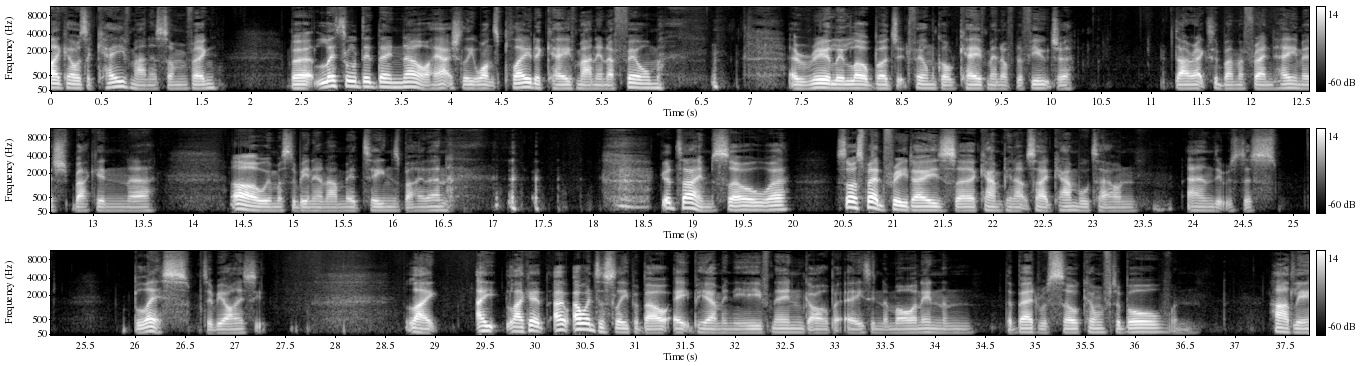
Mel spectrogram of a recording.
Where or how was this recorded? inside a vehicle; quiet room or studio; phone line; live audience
quiet room or studio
